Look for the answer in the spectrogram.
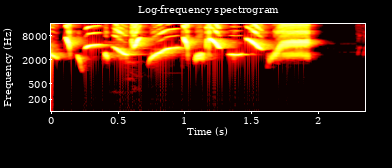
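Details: A pet canary sings long, ornate song used to prompt silent canaries to sing: a fast, varied burst of bright whistled sweeps and chirps, tightly packed for about two seconds, then stopping abruptly.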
